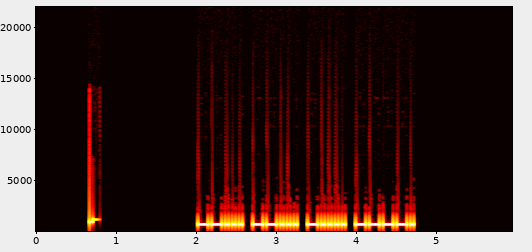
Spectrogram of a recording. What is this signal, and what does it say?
Morse code, heard as a keyed tone, about 28 wpm, 700 Hz. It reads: 7769
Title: Numbers - 4-Digit 28wpm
